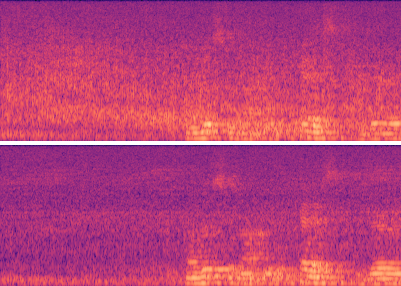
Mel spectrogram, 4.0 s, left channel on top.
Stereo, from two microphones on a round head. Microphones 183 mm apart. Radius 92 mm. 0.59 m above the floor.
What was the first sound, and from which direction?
A man speaking, 5° right (ahead or behind).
